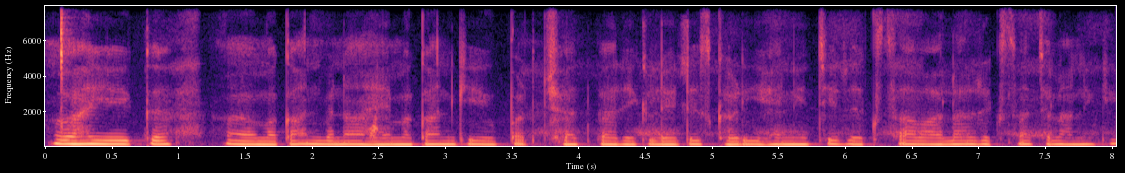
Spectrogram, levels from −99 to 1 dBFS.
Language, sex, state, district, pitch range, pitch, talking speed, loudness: Hindi, female, Himachal Pradesh, Shimla, 180-195 Hz, 185 Hz, 155 wpm, -22 LUFS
